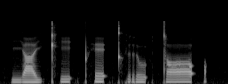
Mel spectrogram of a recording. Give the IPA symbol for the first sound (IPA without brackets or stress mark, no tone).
j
